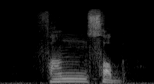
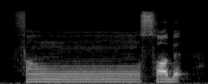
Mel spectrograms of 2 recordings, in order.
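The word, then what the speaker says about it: فَانصَبْ: So let the example that you see is pronounced without ikhfa, fansab. With ikhfa, it's pronounced fansab.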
